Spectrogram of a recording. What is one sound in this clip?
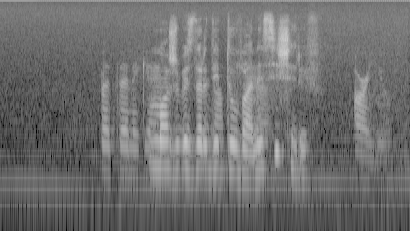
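A young woman speaks with concern, close by.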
